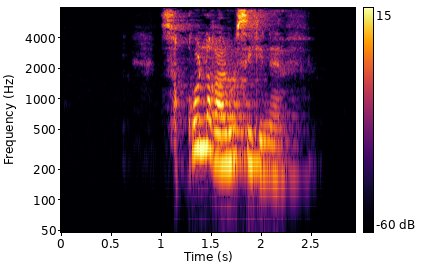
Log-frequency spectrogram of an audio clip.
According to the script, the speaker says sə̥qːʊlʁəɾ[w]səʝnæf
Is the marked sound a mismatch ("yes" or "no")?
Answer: yes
